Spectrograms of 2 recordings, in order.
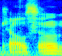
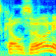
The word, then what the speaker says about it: calzone: like sure i mean i'm gonna keep calling it calcium it sounds better to me but it's calzone it's called sony anyway we are now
